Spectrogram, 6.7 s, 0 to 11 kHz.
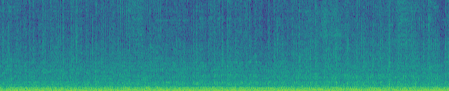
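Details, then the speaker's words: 2017 Ski-Doo Skandic 550 WT two-stroke snowmobile, cold start at -10 °C after a week unused, following a drive belt replacement: deep, busy burble holding a steady idle with a slight rasp; normal cold start idle. "Not been started for a week, so you'll have to see a cold start. It's -10 today."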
